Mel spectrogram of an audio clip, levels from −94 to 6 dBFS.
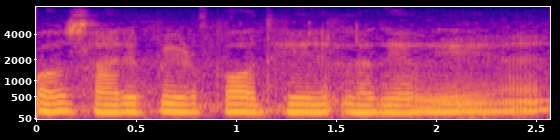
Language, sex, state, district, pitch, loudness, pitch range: Hindi, female, Uttar Pradesh, Jyotiba Phule Nagar, 155 Hz, -15 LUFS, 150-165 Hz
